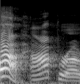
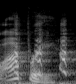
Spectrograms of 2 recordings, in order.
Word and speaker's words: Opry: And she's, you're saying that wrong. I said, what do you mean we're saying it wrong? That's the Grand Ole Opry. Opera, right?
